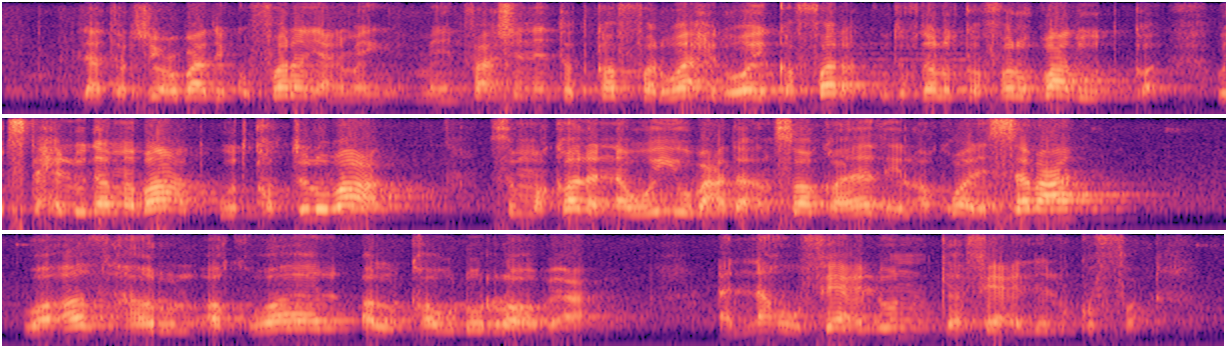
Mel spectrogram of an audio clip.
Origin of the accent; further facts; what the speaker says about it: Egypt; انت لما بتروح بلد هنا عندنا في مصر اسمها كفر الشيخ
